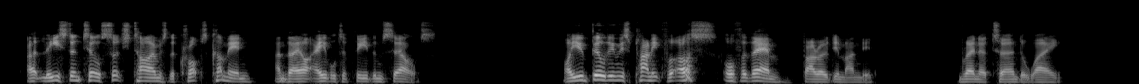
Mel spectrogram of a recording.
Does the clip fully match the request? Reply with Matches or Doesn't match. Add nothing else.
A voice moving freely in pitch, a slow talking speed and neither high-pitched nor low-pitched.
Doesn't match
